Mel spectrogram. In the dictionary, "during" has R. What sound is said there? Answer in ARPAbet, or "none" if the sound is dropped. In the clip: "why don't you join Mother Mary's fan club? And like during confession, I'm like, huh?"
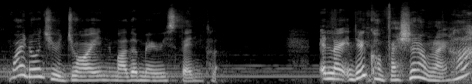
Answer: none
